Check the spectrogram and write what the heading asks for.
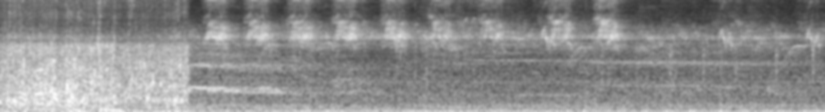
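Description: A rushing noise that cuts off abruptly about two seconds in, followed by a bird chirping over and over: short high chirps about three a second, thinning out near the end.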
